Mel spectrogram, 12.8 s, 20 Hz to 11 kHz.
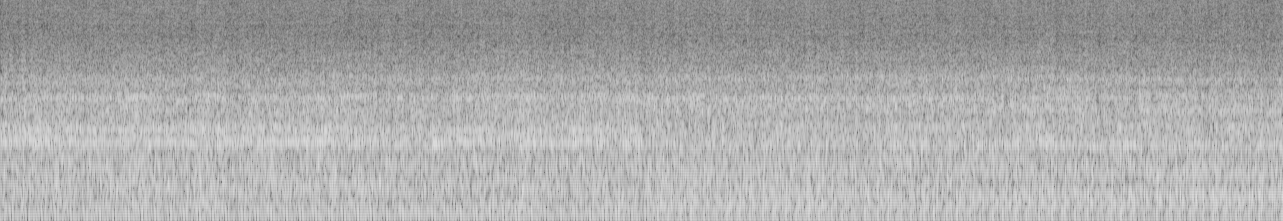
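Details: Powerstroke 6000 W generator with a 14 hp Honda-clone engine, after rotor repair and a governor adjustment made by bending the governor tab. A constant, even buzzing drone holds steady speed under load with no hunting or surging. Running healthy.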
